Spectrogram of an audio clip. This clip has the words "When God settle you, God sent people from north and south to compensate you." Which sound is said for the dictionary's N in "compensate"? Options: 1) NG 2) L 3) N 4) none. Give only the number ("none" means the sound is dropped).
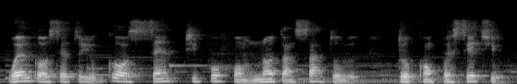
4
